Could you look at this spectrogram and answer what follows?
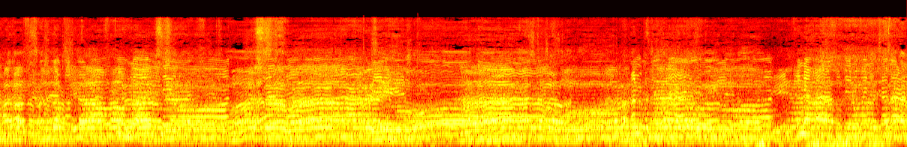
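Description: Many men's voices chanting together in unison: a collective Quran recitation, the lines drawn out and rising and falling in pitch.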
